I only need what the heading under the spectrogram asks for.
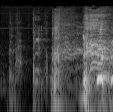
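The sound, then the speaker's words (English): A croaky burp that comes in a few short bursts, growing louder and rougher toward a drawn-out, strained finish, with no talking over it. “That was the most retarded burp ever.”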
